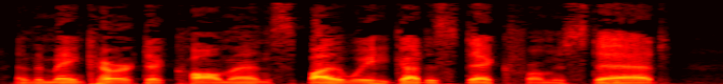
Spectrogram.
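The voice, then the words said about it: Non-native accent, deck sounds like dick. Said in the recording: “You're aware you speak with an accent. ... your accent makes some words sound like other words. And the way you say deck is similar to dick.”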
